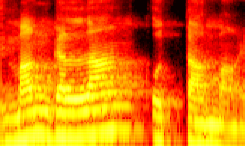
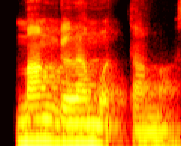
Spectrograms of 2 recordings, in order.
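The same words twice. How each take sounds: First: Mangalang Uttama with a stop before Uttama; hard unjoined form. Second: Mangala Muttama linked with the m; smooth joined form. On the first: Teacher showing the awkward unjoined reading, ng kept. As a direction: say Mangalang, then Uttama separately. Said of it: "if you can read like this". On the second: Teacher reading the joined Pali phrase smoothly. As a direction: run Mangala Muttama together. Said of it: "When you pronounce like Mangala Muttama". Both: Shown as a demonstration.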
